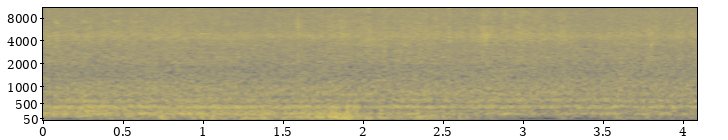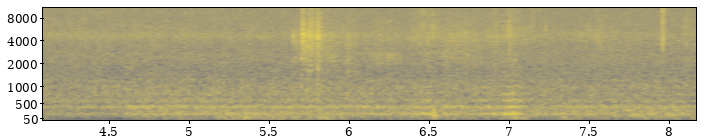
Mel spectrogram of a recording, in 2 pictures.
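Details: Giant honey bee (Apis dorsata) during honey hunting: a steady, dense, low droning hum from many bees with layered tones, continuous throughout, with occasional faint clicks and rustles.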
